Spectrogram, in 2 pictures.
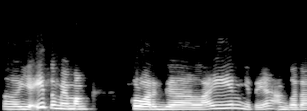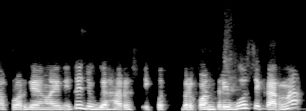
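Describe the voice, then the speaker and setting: Woman, podcast host, raised pitch, dull dry lo-fi sound, chatty. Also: a little fast, no echo. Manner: chatty, many fillers and affirming murmurs. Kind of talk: casual podcast interview.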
